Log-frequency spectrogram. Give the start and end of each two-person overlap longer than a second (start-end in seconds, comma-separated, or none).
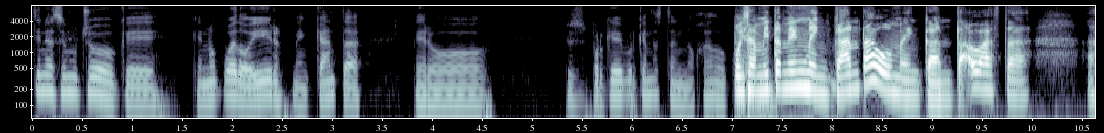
none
